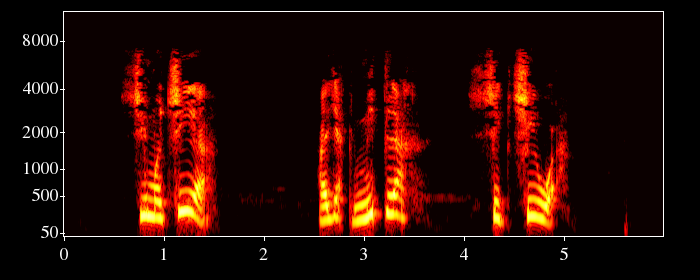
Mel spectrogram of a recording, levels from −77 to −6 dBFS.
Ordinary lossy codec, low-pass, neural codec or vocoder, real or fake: MP3, 32 kbps; 7.2 kHz; none; real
